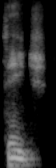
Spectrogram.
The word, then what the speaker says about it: Teach: It's pronounced Teach, spelled probably T-H-A-C-H-E.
